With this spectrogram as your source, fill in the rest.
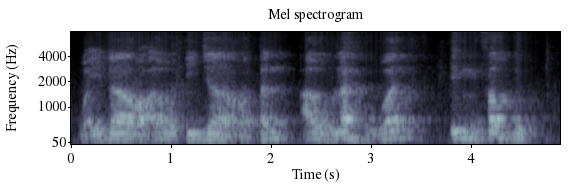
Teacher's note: mengganti tanwin dengan huruf nun kasrah ketika tanwin tersebut bertemu dengan hamzah wasal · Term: nun al-wiqayah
